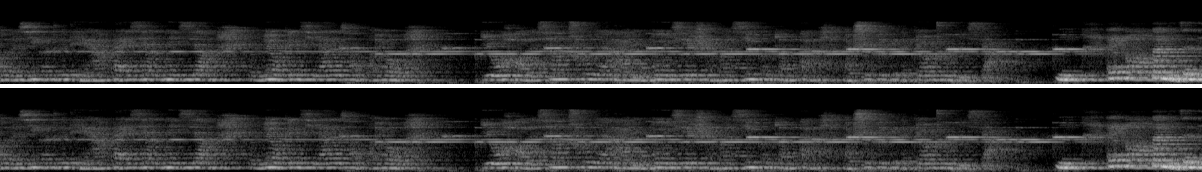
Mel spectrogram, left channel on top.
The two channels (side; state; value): both; identical; correlation 1.00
